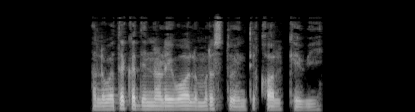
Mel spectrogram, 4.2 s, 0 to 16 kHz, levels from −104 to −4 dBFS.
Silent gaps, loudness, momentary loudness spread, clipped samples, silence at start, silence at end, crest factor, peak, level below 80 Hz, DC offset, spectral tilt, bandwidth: 2.84-2.90 s; -34 LUFS; 12 LU; under 0.1%; 0.95 s; 0.95 s; 22 dB; -14 dBFS; -74 dBFS; under 0.1%; -5.5 dB/octave; 9.2 kHz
